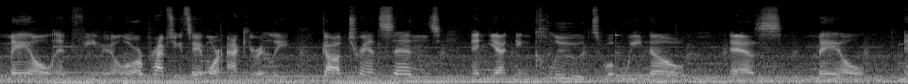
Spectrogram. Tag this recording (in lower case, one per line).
speech
music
